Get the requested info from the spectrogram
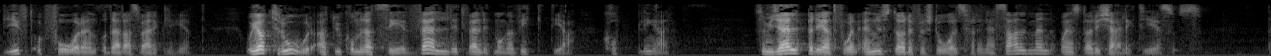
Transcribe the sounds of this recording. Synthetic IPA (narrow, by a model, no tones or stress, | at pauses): pjɪft̪ʰɔkfoːɾɛnɔd̪ɛɾʔa̰svæɾklɪɡhḛːt̪ | ɔjɑːɡ̚t̪ʰɾuːɾa̰t̪̚d̪ɵkʰɔmːəɾat̪seːvɛld̪ɪt̪vɛld̪ɪt̪mɔŋːavɪkt̪ɪɡa̰ | kʰɔplɪŋa̰ɾ | sɔmjɛlpəɖɛat̪fo̰ːɛnʔɛ̰nːɵst̪œrəfœʂʈoːɛlsə̥fœɖɛnhæʂalmənɔɛnst̪œɾːəɕæːɭḛːk̚t̪ʰɪljḛːsɵ̥s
